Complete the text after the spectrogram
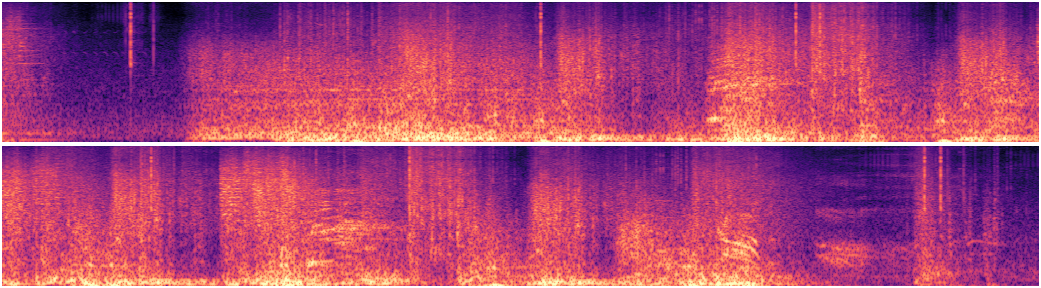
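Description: Magic blasts crackle and burst in a fight.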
